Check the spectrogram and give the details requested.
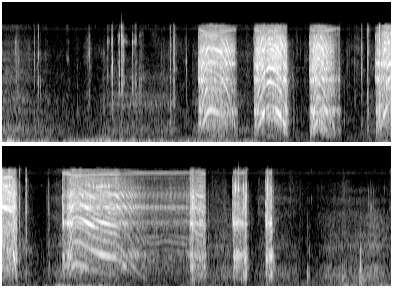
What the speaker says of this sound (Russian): примерно делаем отверстие.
